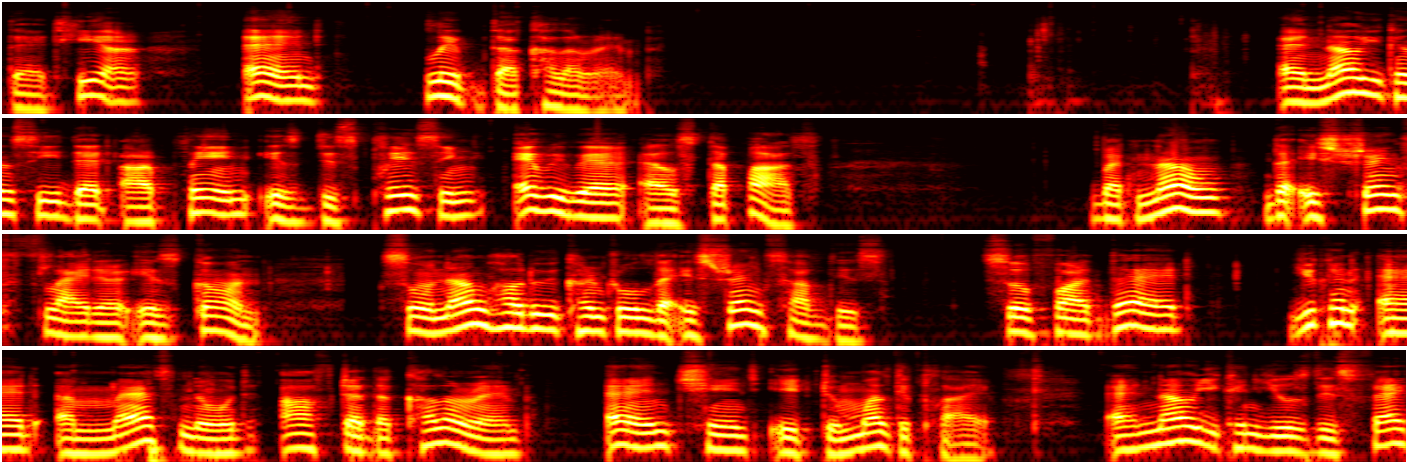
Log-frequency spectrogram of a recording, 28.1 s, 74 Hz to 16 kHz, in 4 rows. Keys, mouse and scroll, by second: 0.9-3.6 drag, 4.0-4.7 drag, 4.7-5.2 middle drag, 5.2 click, 6.0 g, 7.2 click, 17.8-18.7 middle drag, 18.7-19.1 drag, 19.1 g, 20.3 alt+a, 24.5-28.0 drag.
